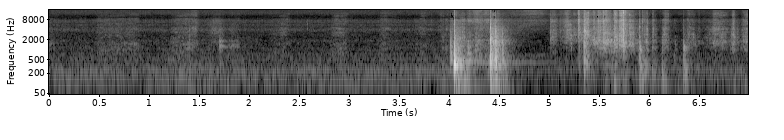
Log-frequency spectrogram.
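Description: Quiet at first, then two sharp knocks in quick succession about four seconds in, from the filming phone being bumped and jostled, followed by a second or so of rustling and scraping as it is handled.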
